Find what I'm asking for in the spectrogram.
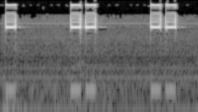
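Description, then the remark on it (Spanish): A phone wake-up alarm beeps in short, high-pitched electronic bursts, first a single beep, then two quick pairs, loud with nothing else around it. “Que es la alarma, de cuando te despiertas, es la alarma más común, pero bueno, cada uno tiene la suya, pero suele ser de los sonidos más odiados por las personas, las alarmas de los teléfonos, pues, etcétera.”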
